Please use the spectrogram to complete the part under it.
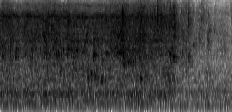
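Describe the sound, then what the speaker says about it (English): Tap water runs hard into a sink while hands are washed, a loud, close, steady rush that eases slightly toward the end. "And just gotta wash my hands."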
